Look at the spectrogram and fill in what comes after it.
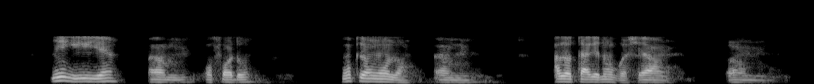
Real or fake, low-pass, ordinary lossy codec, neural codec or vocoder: fake; 3.6 kHz; none; codec, 16 kHz, 4 kbps, FreqCodec, smaller model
